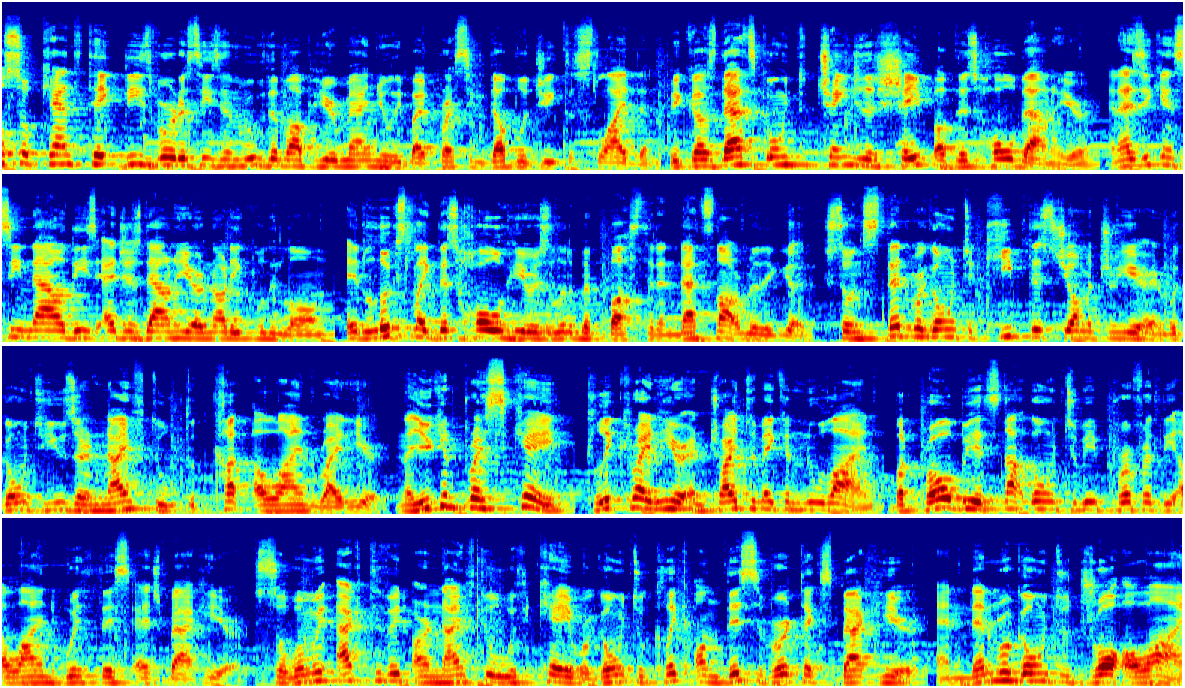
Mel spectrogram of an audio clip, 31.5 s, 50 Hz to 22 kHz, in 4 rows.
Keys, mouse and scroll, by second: 0.5 z, 0.8 g, 2.1 c, 2.8 g, 3.7 c, 4.3 g, 7.1 Tab, 7.3 Tab, 7.5 2, 10.0 Tab, 13.2 ctrl+z, 13.8 a, 14.0 a, 18.3 k, 19.0 k, 26.8 k.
